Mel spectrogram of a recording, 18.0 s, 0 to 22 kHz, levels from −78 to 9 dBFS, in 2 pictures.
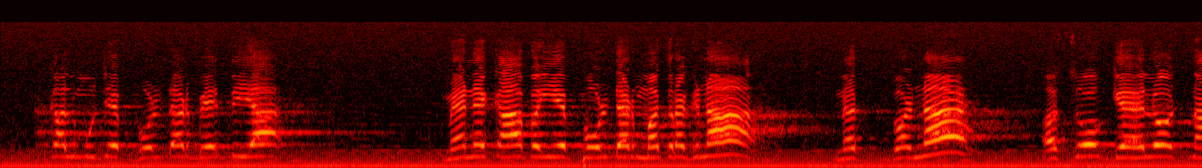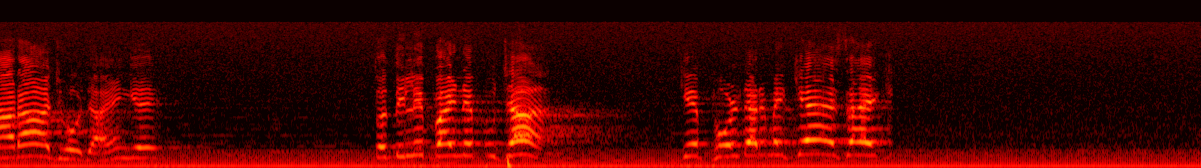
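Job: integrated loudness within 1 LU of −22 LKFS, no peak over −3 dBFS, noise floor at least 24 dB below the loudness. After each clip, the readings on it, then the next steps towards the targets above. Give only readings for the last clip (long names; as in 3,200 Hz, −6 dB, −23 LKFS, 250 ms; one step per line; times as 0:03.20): mains hum 60 Hz; hum harmonics up to 420 Hz; level of the hum −44 dBFS; background noise floor −46 dBFS; target noise floor −56 dBFS; integrated loudness −31.5 LKFS; sample peak −15.0 dBFS; target loudness −22.0 LKFS
→ hum removal 60 Hz, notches 7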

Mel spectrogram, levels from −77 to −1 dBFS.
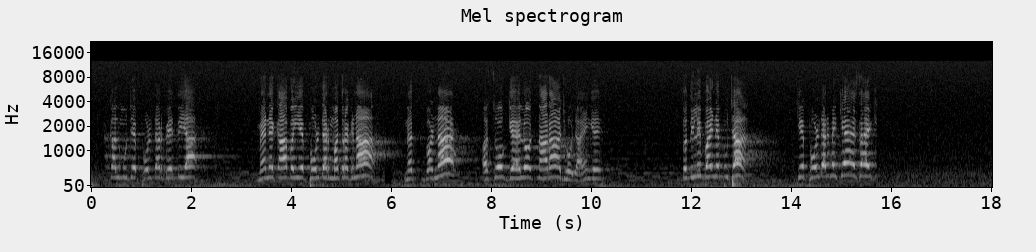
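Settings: mains hum none found; background noise floor −53 dBFS; target noise floor −56 dBFS
→ broadband denoise 6 dB, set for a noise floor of −53 dBFS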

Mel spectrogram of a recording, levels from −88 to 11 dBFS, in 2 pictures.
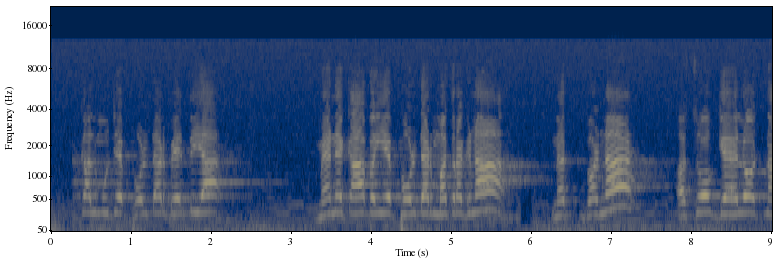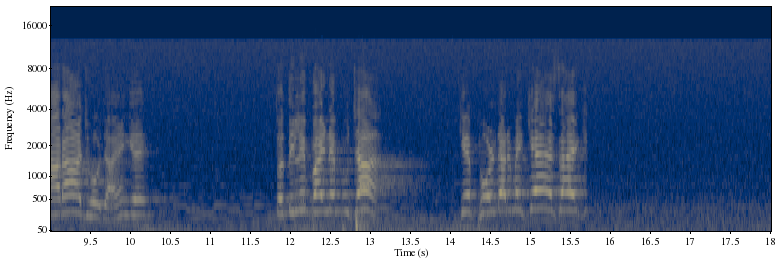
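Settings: background noise floor −57 dBFS; integrated loudness −31.5 LKFS; sample peak −15.0 dBFS; target loudness −22.0 LKFS
→ level +9.5 dB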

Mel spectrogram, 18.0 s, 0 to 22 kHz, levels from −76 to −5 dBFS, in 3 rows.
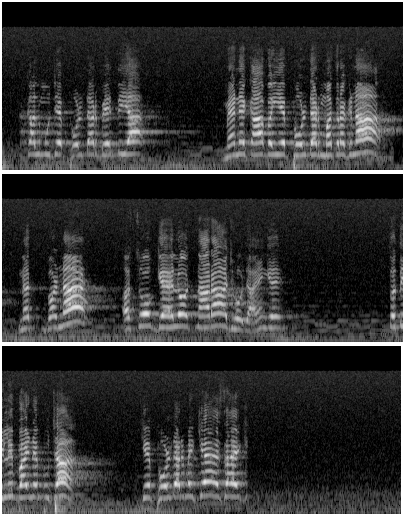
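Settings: integrated loudness −22.0 LKFS; sample peak −5.5 dBFS; background noise floor −47 dBFS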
